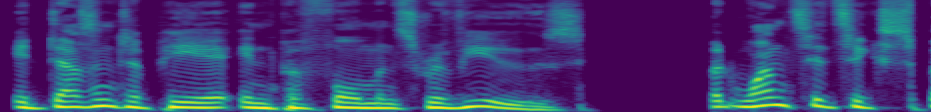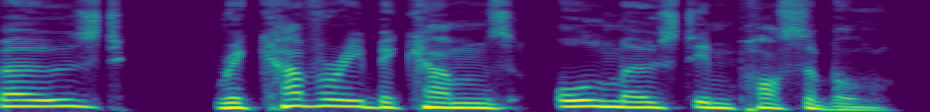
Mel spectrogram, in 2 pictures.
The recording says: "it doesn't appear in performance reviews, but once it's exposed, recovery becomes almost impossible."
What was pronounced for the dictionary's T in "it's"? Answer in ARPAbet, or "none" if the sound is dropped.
T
